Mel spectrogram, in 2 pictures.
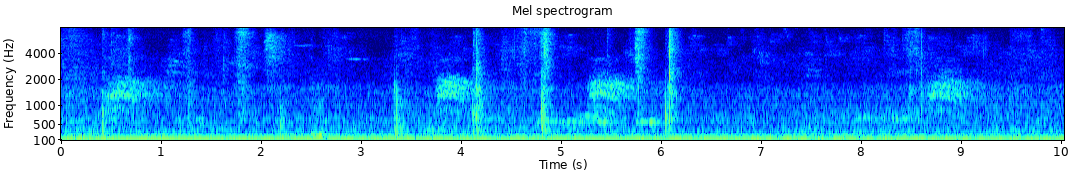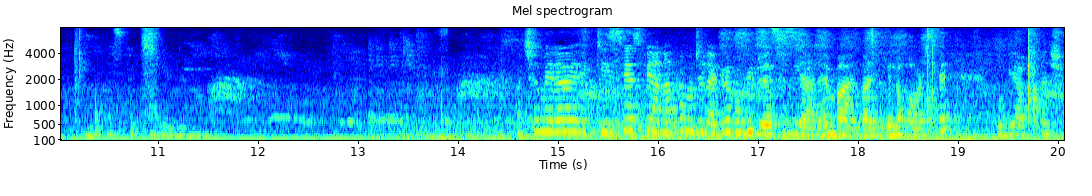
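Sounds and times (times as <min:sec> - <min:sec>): steady low hum: 0:00.0 - 0:20.0
bird rough calls: 0:00.4 - 0:06.2, 0:08.0 - 0:09.8, 0:11.5 - 0:14.6.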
